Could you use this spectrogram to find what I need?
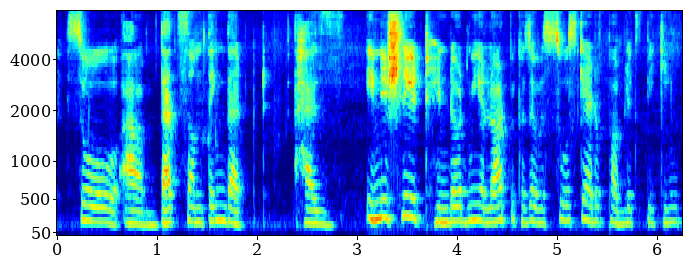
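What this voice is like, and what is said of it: Non-American accent in English. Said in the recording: “my accent is so different from um, an American accent”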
